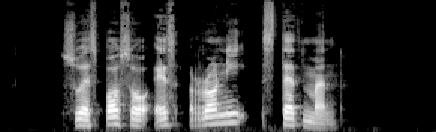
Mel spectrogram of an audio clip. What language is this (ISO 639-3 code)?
spa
